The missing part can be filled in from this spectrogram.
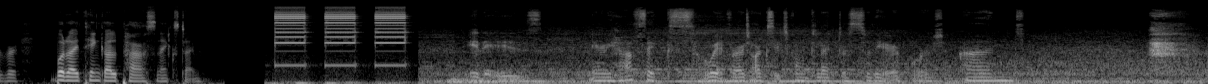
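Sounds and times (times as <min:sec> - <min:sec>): electronic alarm beeping: 0:02.7 - 0:04.2.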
